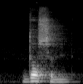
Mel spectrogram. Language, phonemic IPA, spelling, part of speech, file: Dutch, /ˈdɔsə(n)/, dossen, verb / noun, Nl-dossen.ogg
- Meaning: plural of dos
